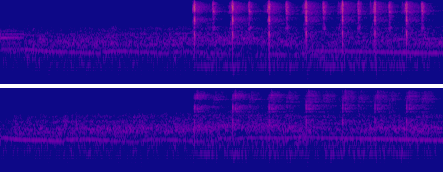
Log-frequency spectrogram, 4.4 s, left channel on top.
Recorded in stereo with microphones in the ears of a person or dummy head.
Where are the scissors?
75° left (ahead or behind), 0.6 m.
